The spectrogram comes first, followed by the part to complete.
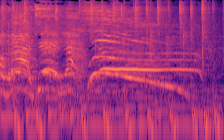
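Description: Singing over an amplified backing track with a steady low beat, in short phrases that rise and fall, then one long held note from about two seconds in to the end of the song.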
